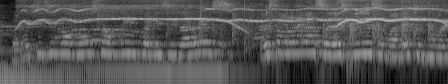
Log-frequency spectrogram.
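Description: A person whistling loudly and shrilly in acclaim as the song ends. A first long whistle wavers, holds, then drops away about two seconds in, and a second one starts a little after three seconds in, over voices cheering.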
